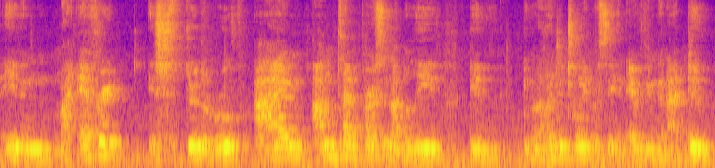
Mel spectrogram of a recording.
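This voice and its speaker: A man's voice: medium pitch, steady tone, a little fast, hardly any pauses, natural voice. Man playing young resident assistant, comedy skit interview, colloquial self-promoting talk, distant echoey sound, noisy background. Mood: earnest. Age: young adult. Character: young male resident assistant, cocky and boastful or earnest.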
